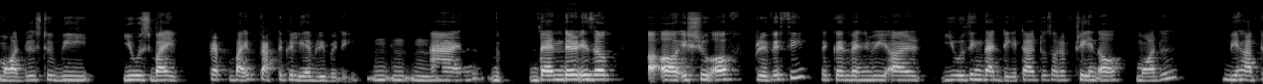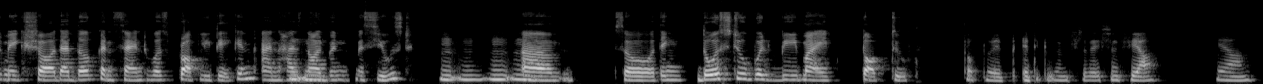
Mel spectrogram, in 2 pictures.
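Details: Stuttering (stammering) in an adult woman, real speech; she reports blocks more pronounced on vowels than consonants, felt as a catch in the throat.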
